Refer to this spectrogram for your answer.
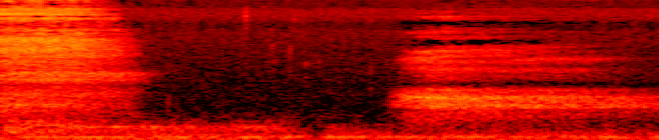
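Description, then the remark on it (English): A slow, deep diaphragmatic belly-breathing exercise: a long airy breath in through the nose into the belly, a brief quiet pause, then another drawn-out breath out through the nose or mouth, with no talking. “This is called diaphragmic breathing.”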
